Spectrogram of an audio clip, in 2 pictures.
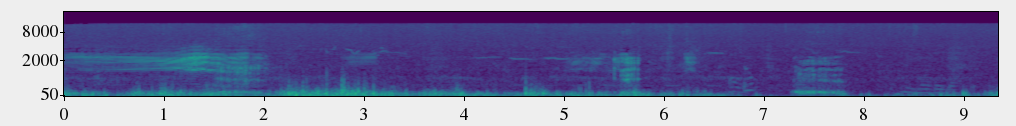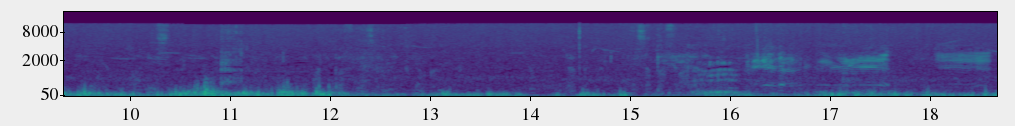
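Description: Wind blows across an open field.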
